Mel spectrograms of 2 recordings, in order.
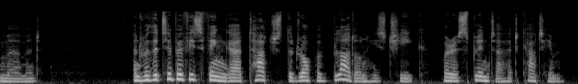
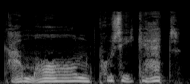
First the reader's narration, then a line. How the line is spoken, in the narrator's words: murmured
